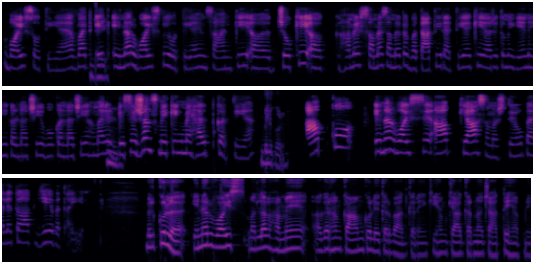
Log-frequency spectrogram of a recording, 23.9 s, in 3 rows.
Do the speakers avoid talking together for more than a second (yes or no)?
yes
